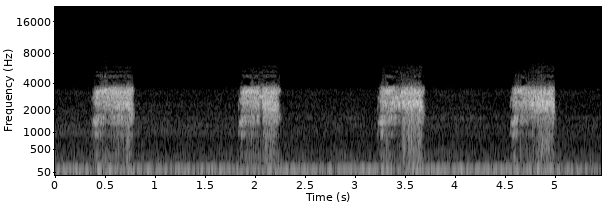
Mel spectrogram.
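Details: Night-time barn owl nest, 12 October 2015 at 1:09 AM, during a mouse delivery by the male: four even, harsh hissing bursts of roughly 0.4 seconds, spaced about 1.4 seconds apart, with a low constant hum beneath.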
